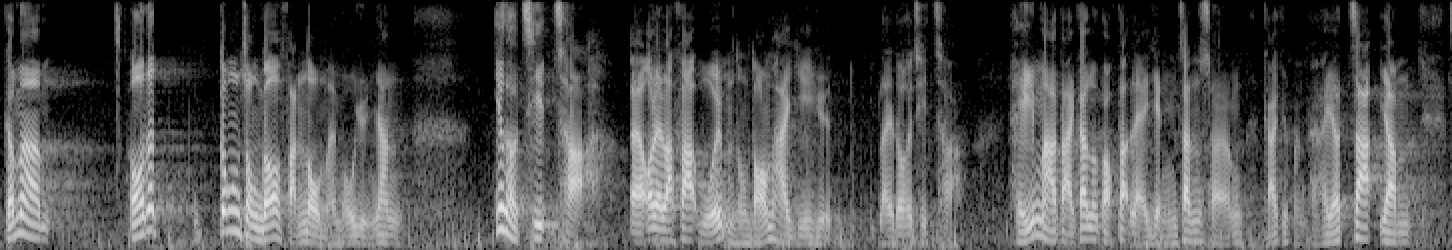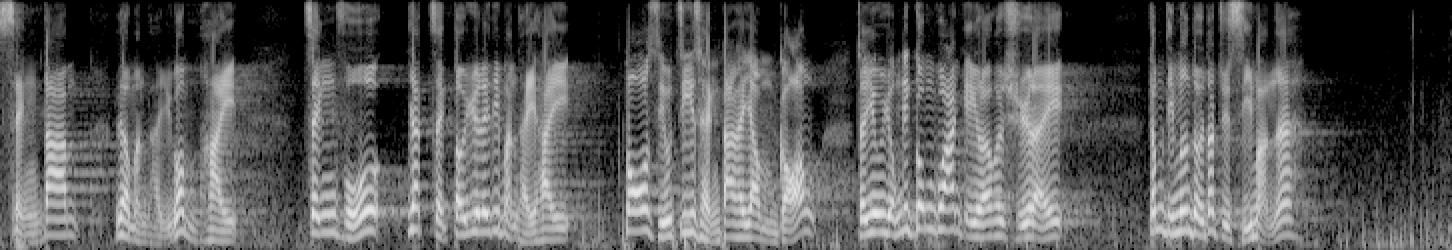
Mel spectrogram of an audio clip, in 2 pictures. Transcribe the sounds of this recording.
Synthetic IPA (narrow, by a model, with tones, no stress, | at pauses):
kɐ˨˥maː˨˧ | ɔ˨˧kɔ˨˧t̪ɐ˥k̚kʊ˥ŋt͡sʊ˧ŋkɔː˨˦˥kɔː˧fɐ˨˥nlo˨wm̩˨˩˨hɐ̰˨jmo˨˧wjyː˨˩njɐ˥n | jiː˥wkʰɐ˨˩wt͡sʰi˧t̚t͡sʰa̰ː˨˩ | ʔɛ˨˧ʔɔ̰ː˨˧ɾe˨jlaː˨p̚faː˧t̚wuː˨˥jm̩ʰ˨˩ʊ˨˩ŋt̪ɔ̰ː˨˥ŋpʰaː˧jjiː˨˧jy̰ː˨˩nlɐ̰˨˩jt̪o˧wkɵ˧ɥt͡sʰiː˧t̚t͡sʰa̰ː˨˩ | he˨˥jmaː˨t̪aː˨jkaː˥t̪o˥wkɔː˧k̚t̪ɐ˥k̚le˨˧˨jɪ˨˧ŋt͡sɐ˥nsœ̰ː˨˥ŋka̰ː˨˥jkʰy˨t̚mɐ˨nt̪ʰɐ˨˩jhɐ˨jɐ˨˧wt͡saː˧k̚jɐ˨m | sɪ̰˨˩ŋt̪aː˥mliː˥jɐ˨˧mɐ˨nt̪ʰɐ˨˩jɥyː˨kɔː˨˥m̩˨˩ɦɐ˨j | t͡sɪ˧ŋfuː˨˥jɐ˥t̚t͡sɪ˨k̚t̪ɵ˧ɥɥyː˥le˨˥t̪i˥mɐ˨nt̪ʰɐ˨˩jɦɐ˨j | t̪ɔː˥siː˨˥wt͡siː˥t͡sʰɪ˨˩ŋt̪aː˨nhɐ˨jɐ˨wm̩˨˩kɔː˨˥ŋt͡sɐ˨wjiː˧wjʊ˨ŋt̪iː˥k̬ʊ˥ŋkwaː˥nke˨˧jlœː˨˧ŋhɵ˧ɥt͡ʃʰyː˨˧le˨˧j | kɐ˨˥mt̪iː˨˥mjœː˨˥ŋt̪ɵ˧ɥt̪ɐ˥k̚t͡ʃyː˨siː˨˥mɐ̰˨˩nlɛː˥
